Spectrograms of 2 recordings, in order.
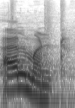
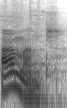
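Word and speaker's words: almond: बादाम को काफ़ी लोग गलत प्रोनाउंस करते हैं और कहते हैं एलमंड. इसमें एल साइलेंट होता है और इससे प्रोनाउंस किया जाएगा आमंड. आमंड. ये आलमंड नहीं होगा, आलमंड नहीं होगा या आलमंड नहीं होगा, ये होगा आमंड. एल साइलेंट होगा.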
